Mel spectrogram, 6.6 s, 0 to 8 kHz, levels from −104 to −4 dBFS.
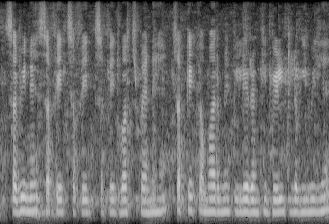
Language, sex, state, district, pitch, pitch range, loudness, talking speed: Hindi, female, Chhattisgarh, Raigarh, 170 Hz, 165-175 Hz, -30 LUFS, 175 wpm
